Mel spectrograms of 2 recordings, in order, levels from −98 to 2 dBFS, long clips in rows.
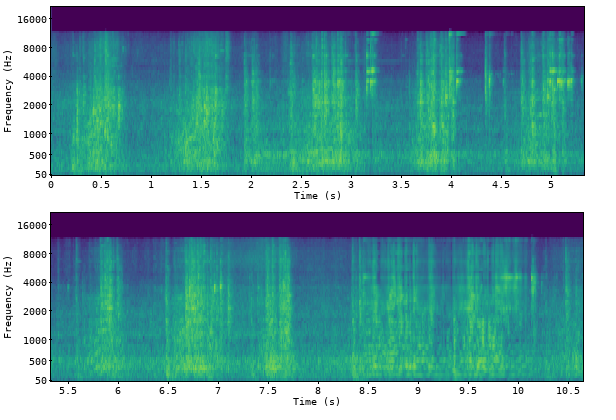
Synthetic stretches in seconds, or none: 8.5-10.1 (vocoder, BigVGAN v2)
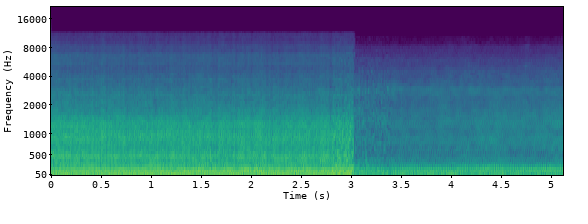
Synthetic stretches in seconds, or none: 0.0-2.8 (vocoder, Vocos); 3.4-5.1

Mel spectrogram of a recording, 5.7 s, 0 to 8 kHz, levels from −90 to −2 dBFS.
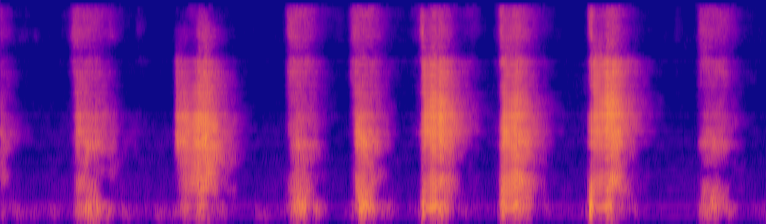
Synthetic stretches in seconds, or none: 0.0-5.7 (vocoder, Vocos)

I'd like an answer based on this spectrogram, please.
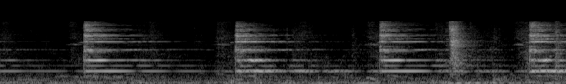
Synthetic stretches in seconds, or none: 2.2-3.8 (vocoder, Vocos); 4.4-5.7

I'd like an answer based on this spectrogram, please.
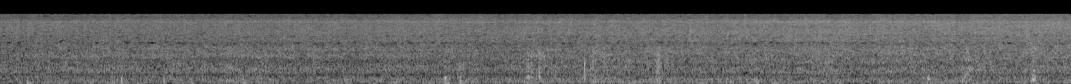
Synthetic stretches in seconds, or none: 0.9-10.7 (vocoder, Vocos)

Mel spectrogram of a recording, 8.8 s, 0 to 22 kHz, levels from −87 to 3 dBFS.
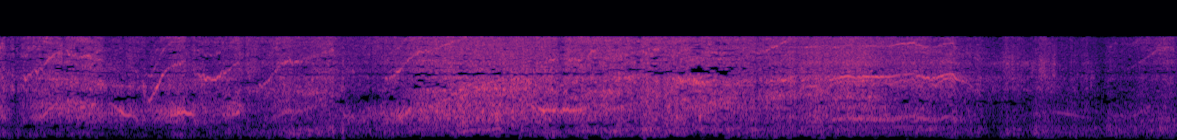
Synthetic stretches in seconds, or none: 1.9-2.8 (vocoder, Vocos); 4.2-5.4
